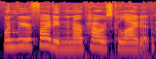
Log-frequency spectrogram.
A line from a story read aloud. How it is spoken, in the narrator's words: Hunter exclaims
